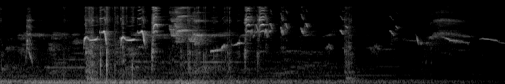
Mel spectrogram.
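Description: Greater Green Leafbird giving a fast, varied burst of sharp whistles, chirps and high trills, shifting pitch quickly; a low hum runs underneath.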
